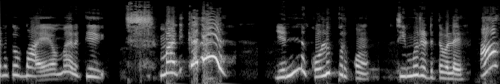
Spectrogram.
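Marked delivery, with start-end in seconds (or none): 1.7-4.9 angry shout. Acted. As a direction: shout her down furiously. Mother scolding daughter. (மகளைத் திட்டும் கோபக் கத்தல்)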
